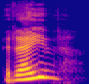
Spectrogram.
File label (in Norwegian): "ræiv", Hemsedal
